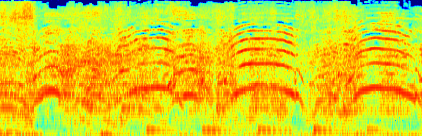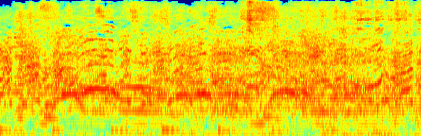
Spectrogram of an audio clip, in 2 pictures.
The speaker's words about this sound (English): You get the idea. Pandemonium. They're screaming free Palestine.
